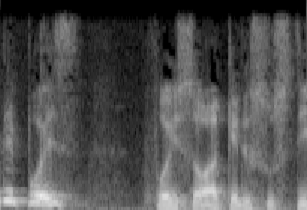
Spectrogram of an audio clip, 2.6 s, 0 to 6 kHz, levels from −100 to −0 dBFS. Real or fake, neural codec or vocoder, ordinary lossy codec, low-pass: real; none; none; 5.4 kHz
